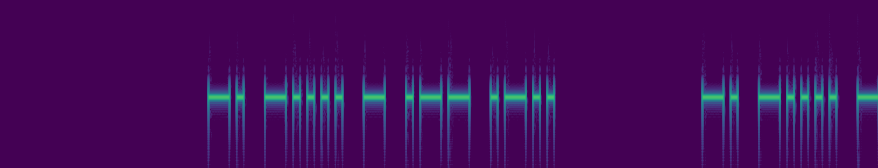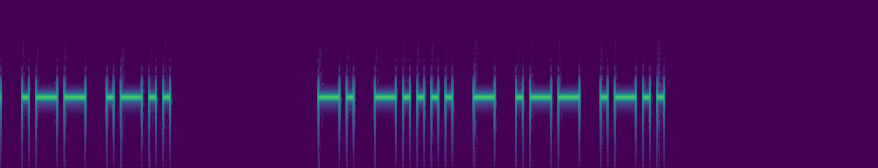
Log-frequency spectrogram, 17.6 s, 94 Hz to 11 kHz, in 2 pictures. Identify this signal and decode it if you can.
Morse code, heard as a keyed tone, about 17 wpm, 700 Hz. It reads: N6TWL N6TWL N6TWL
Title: USA Call Signs - 5 Characters - Repeated 3x - 17wpm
